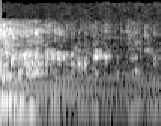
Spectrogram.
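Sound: running water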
